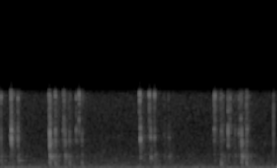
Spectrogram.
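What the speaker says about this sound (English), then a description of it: "If I can type." Clusters of quick keystrokes on a computer keyboard while creating a new class in code, close and fairly faint, in short bursts with pauses over steady background hiss.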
